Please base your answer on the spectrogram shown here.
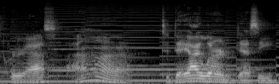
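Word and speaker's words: cuirass: to press your ass is pronounced queer ass ah today I learned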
